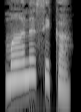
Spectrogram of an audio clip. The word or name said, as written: ಮಾನಸಿಕ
